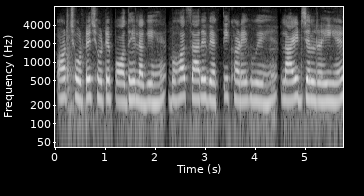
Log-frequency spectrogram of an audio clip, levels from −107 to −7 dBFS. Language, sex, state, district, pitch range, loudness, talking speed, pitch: Hindi, female, Maharashtra, Aurangabad, 230-260 Hz, -30 LUFS, 165 wpm, 245 Hz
